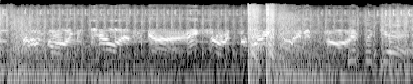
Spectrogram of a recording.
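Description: A fire roars after an explosion.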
